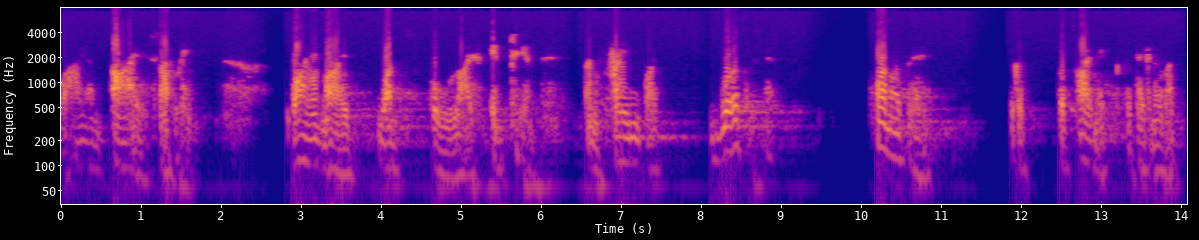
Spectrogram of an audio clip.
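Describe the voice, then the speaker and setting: A man playing an anguished human surgeon in an old-time radio drama, halting and overwrought, repeating his phrases. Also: low-pitched, sing-song, slightly rough, exaggerated voice. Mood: bitter despair. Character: anguished human surgeon obsessed with discrediting robot doctors. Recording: dull, lo-fi old radio recording.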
